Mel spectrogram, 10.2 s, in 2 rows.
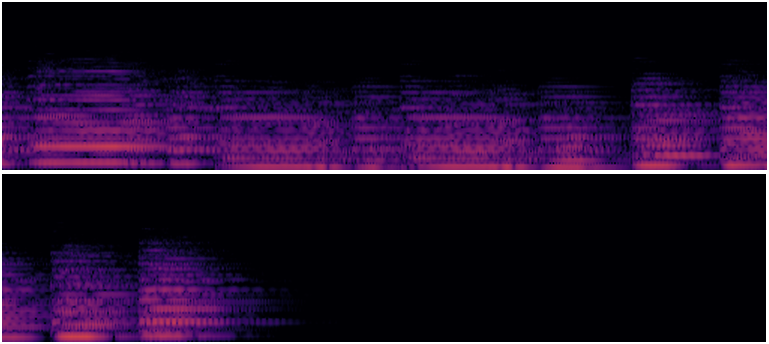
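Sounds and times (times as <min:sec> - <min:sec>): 
bass clarinet playing a finale: 0:00.0 - 0:06.8
piano: 0:00.0 - 0:07.2.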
